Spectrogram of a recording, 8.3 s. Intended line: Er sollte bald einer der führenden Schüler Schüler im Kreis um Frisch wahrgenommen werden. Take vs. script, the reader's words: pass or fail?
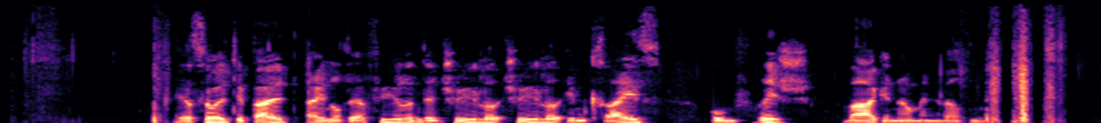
pass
